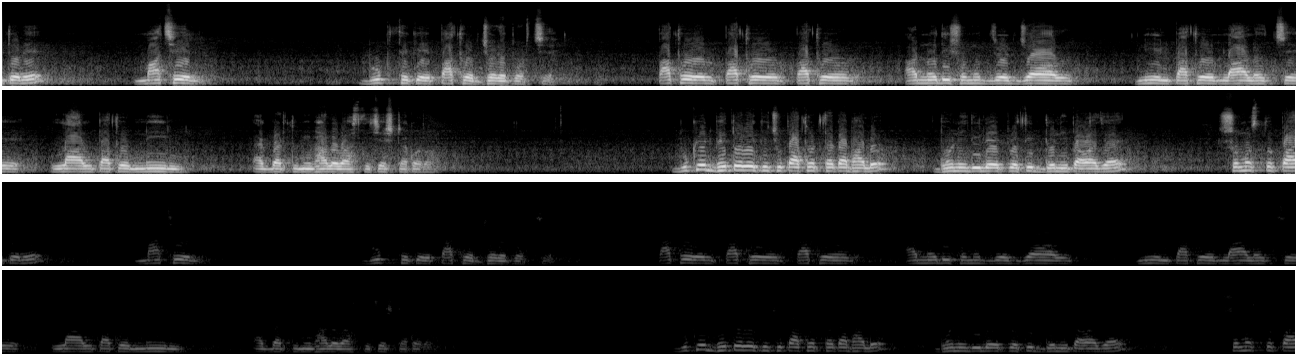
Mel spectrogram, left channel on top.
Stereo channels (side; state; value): right; quieter; 33.1 dB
